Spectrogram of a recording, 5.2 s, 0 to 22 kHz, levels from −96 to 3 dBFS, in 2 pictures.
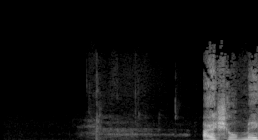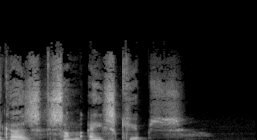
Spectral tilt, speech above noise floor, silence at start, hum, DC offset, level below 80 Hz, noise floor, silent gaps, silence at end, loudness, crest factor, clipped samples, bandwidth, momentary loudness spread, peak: -3 dB/octave; 58 dB; 2.05 s; none; under 0.1%; -66 dBFS; -87 dBFS; none; 0.75 s; -27 LUFS; 22 dB; under 0.1%; 15.5 kHz; 13 LU; -10 dBFS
